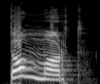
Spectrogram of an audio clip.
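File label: "том морт", Komi, female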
